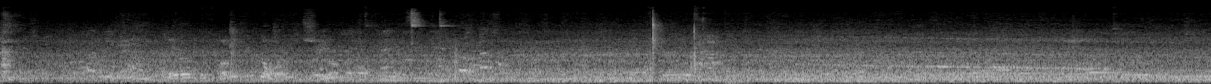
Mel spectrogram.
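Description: Brooklyn-bound subway train rumbling along with rattling and screeching squeals, a continuous noisy roar heard from inside the carriage, voices faint underneath.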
